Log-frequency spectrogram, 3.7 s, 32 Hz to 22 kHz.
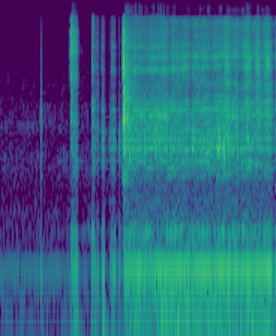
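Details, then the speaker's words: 2015 Hampton Bay ceiling fan motor bench-tested on a power cable; after a few handling clicks, a steady low hum holds evenly, and the motor works with its bearings still good. "can hear it humming away it does work"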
